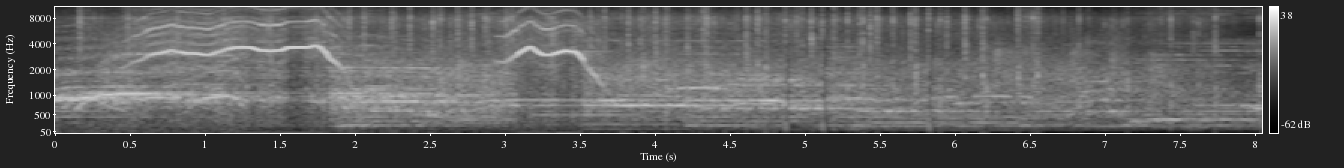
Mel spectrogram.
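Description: Audience cheering and applauding over a slow sung ballad, with two long high-pitched whoops in the first few seconds and clapping throughout.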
